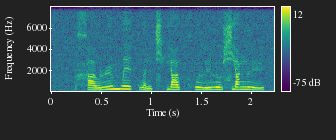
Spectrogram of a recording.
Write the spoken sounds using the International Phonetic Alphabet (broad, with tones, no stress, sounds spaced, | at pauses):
x ɑ˧˥ ʊ̯ ɻ ɻ̩˥ m w e˥˩ ɪ̯ k w ə̰˨˩ n t͡ɕʰ j ɑ˥ ʊ̯ kʰ u˥˩ l y˥ l u˥ ɕ j ɑ˥ ŋ l y˧˥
